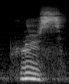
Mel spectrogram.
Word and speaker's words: plus: Ici, on doit prononcer le s plus.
